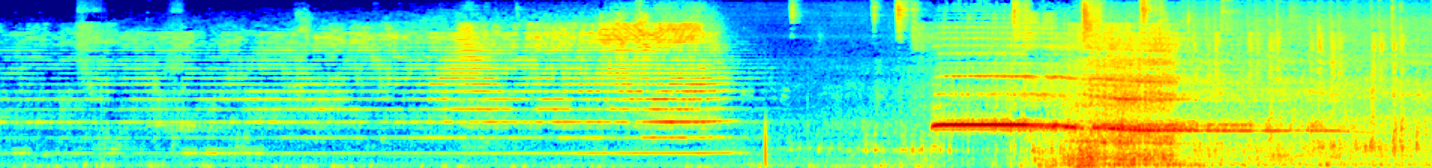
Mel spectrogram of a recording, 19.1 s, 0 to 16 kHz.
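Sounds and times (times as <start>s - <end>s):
locomotive horn blast: 12.4s - 18.2s.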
